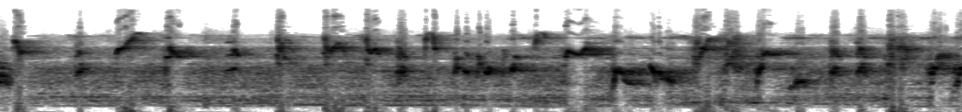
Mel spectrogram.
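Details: Bali myna pouring out a continuous song of harsh clicks, squawky notes and short whistled slides, some sweeping sharply upward, all run together at a quick pace.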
